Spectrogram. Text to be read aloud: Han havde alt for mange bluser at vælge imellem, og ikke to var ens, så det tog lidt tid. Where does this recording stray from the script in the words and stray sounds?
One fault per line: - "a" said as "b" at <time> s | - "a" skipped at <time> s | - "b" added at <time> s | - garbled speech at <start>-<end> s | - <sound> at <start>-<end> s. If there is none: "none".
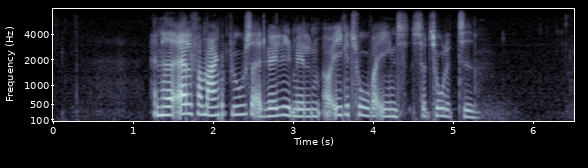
- dropout at 2.1-2.1 s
